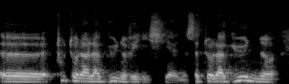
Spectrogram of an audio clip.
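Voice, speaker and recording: A somewhat breathy man with a southern French accent, speaking at a very slow pace. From southern France. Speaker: art historian. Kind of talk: illustrated lecture. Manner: hesitant with frequent fillers; enthusiastic.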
